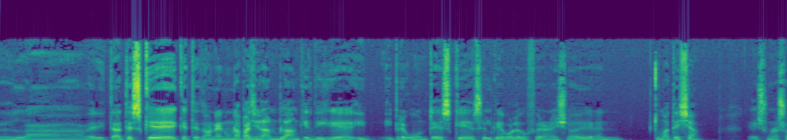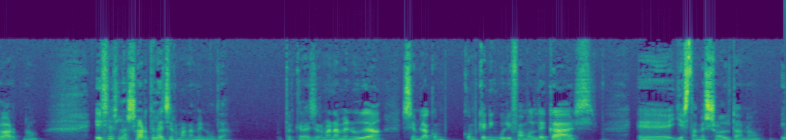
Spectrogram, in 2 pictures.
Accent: Alicante, Valencian Community, Spain; A mi me donava molta ràbia com a alacantina

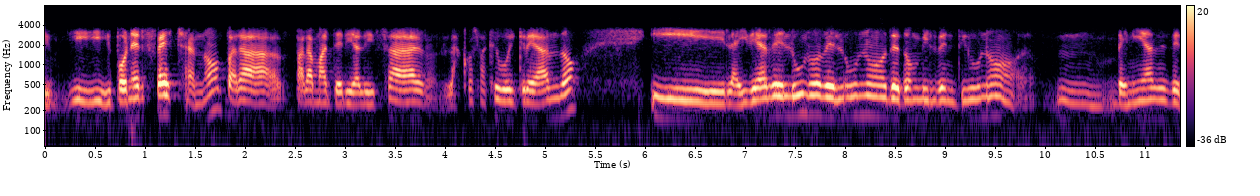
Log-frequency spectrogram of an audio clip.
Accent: Granada, Andalusia, Spain; moved away; also born or lived in Madrid; me fui de Granada hace 25 años, llegué a un Madrid que empezaba, ¿no?, a explotar en multiculturalidad

